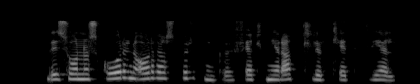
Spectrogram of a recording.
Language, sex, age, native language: Icelandic, male, 12, Icelandic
